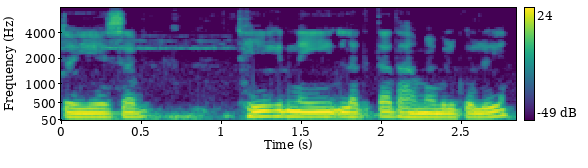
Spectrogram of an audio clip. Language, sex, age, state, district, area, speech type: Urdu, male, 30-45, Uttar Pradesh, Ghaziabad, urban, spontaneous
